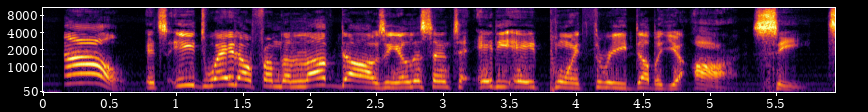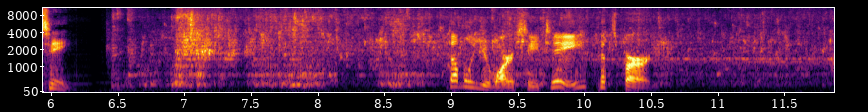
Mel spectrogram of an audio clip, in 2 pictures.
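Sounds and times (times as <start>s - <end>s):
speech: 0.5s - 6.6s, 9.0s - 10.7s
toilet flushing: 6.4s - 11.8s.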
